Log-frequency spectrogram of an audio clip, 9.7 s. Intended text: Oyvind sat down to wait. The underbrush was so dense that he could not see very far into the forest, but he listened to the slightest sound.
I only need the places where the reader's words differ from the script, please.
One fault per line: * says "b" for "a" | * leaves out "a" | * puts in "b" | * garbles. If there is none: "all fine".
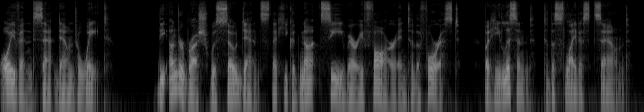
all fine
